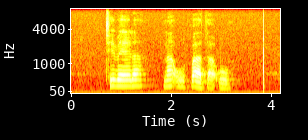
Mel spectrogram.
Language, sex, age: Venda, male, 39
